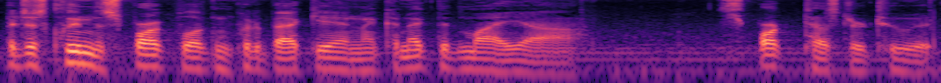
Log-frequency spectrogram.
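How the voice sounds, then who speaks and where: A man's voice: fairly low pitch, moderate pace. A middle-aged man hosting a casual repair video in a sunny backyard, explaining each step in a chatty way and often asking "right?". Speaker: small-engine repair video host. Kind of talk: casual hands-on repair walkthrough. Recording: outdoor background noise.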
